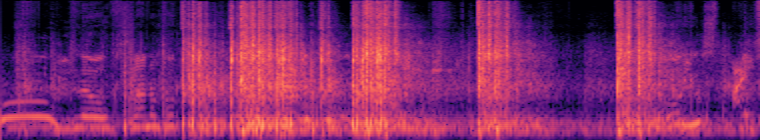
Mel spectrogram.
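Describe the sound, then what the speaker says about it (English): Automatic gunfire in the VR shooter Ghosts of Tabor comes in several loud rapid bursts, some close and harsh, with a voice talking briefly at the start and between shots. "We're taking fire."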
